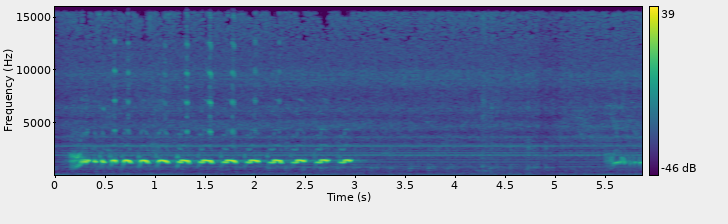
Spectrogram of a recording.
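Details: Local female zebra dove calling in the nyelir style, meant to entice males that rarely sing: roughly twelve short, bent notes delivered in an even, rapid run over three seconds, then quiet before a brief final note begins.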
